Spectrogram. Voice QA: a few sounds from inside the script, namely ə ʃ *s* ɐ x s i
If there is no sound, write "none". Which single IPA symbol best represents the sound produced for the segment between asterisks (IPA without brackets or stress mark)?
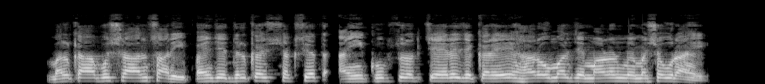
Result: ʃ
